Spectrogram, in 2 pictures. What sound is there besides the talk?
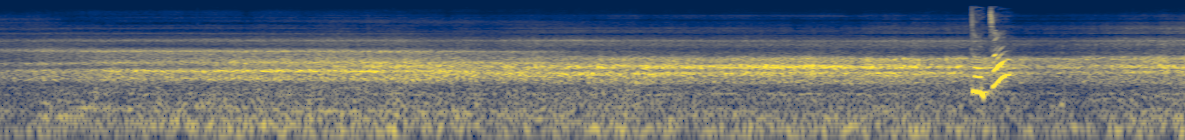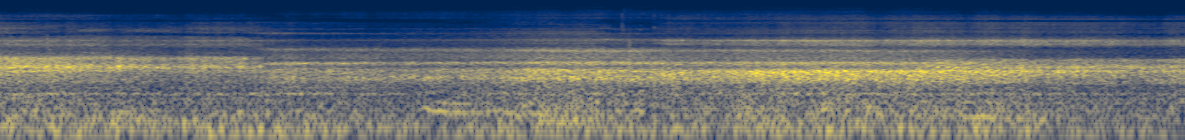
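calm steady wind blowing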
